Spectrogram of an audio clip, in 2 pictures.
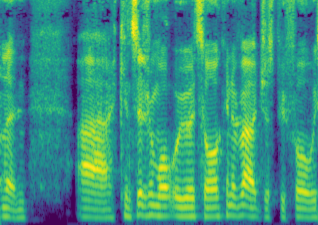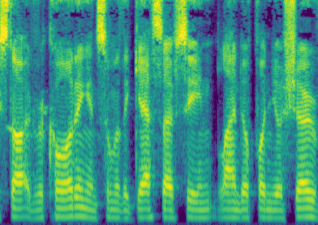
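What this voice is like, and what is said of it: Australian accent with another twang. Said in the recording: “you might hear a twang that's not just Australian in there. I can certainly hear it.”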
